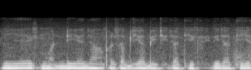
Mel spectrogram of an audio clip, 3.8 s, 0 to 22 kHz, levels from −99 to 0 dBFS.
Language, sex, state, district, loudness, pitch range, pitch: Hindi, male, Rajasthan, Jaipur, -12 LUFS, 115-120 Hz, 120 Hz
